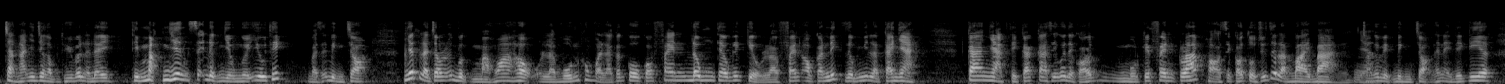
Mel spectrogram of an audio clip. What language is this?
Vietnamese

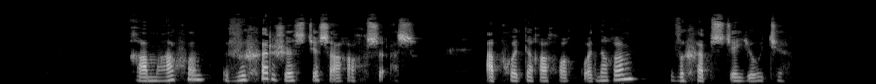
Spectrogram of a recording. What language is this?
Kabardian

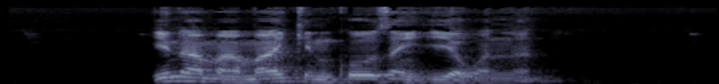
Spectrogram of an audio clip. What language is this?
Hausa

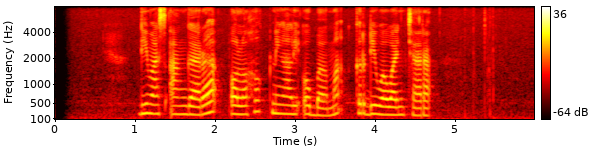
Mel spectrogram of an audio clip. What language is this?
Sundanese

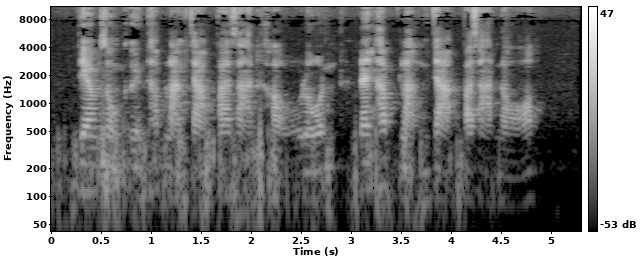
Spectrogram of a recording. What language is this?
Thai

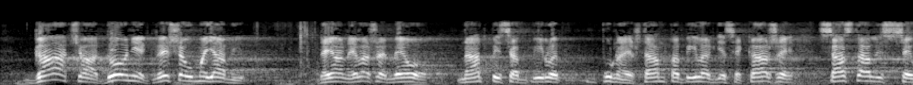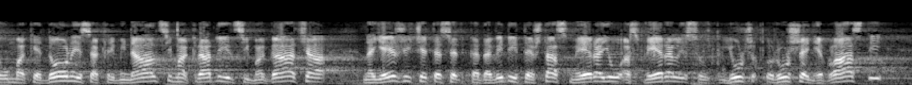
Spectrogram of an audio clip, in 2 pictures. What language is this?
Serbian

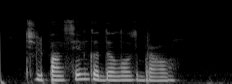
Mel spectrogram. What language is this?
Russian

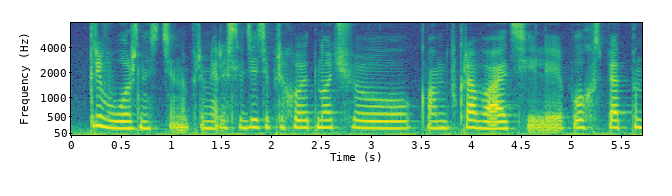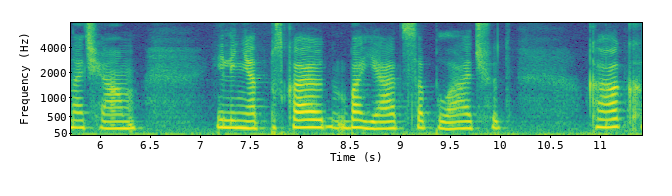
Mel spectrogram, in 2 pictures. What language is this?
Russian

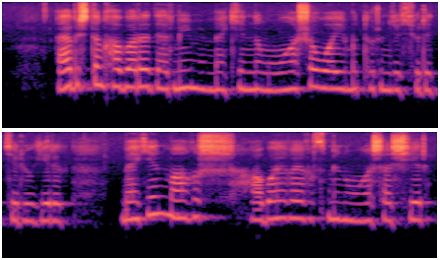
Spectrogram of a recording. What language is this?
Kazakh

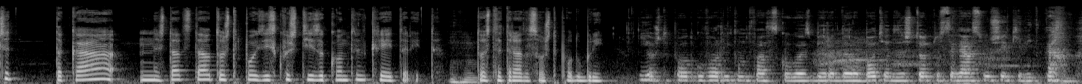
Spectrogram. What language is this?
Bulgarian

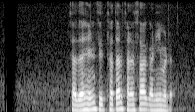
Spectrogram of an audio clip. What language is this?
Sinhala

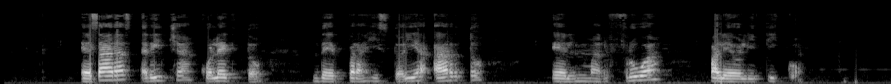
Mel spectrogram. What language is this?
Esperanto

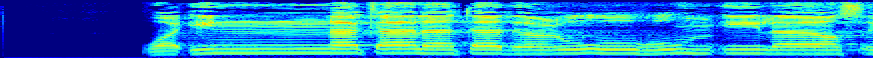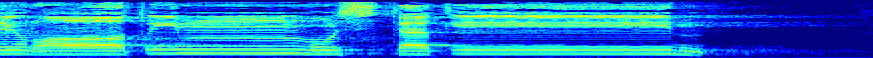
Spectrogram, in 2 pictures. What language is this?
Arabic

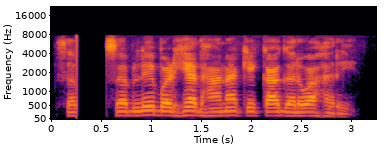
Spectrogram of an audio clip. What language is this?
Chhattisgarhi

